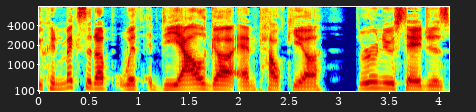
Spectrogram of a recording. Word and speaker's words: Dialga: I think I'm finally saying it right. Because that's how the Pokedex 3DS app says it. Dialga.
